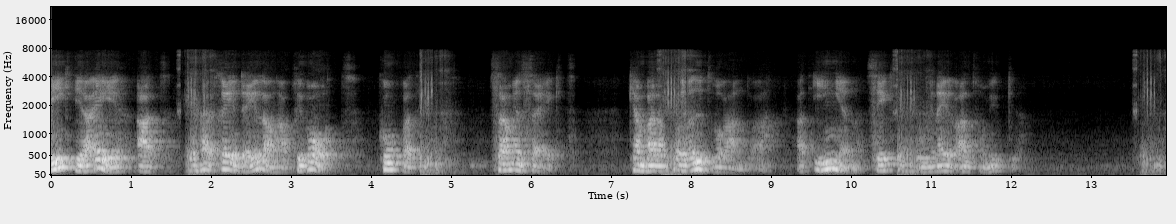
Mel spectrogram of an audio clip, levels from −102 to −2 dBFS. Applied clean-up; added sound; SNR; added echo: neural separator model SepFormer DNS4.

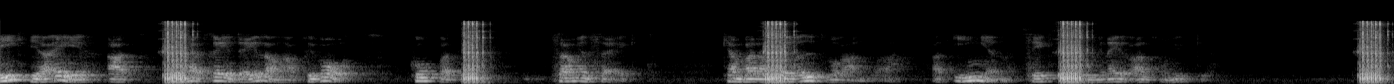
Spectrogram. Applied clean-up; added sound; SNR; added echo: none; Tools; 0 dB; reverberation time 0.5 s.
